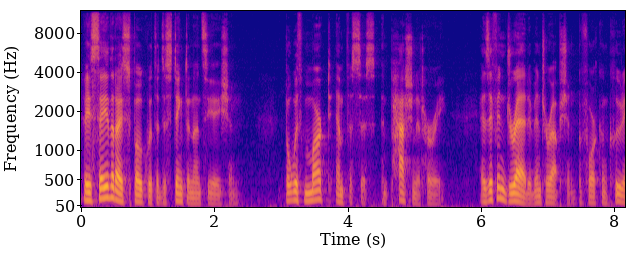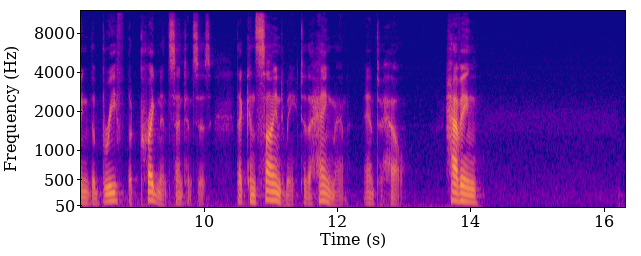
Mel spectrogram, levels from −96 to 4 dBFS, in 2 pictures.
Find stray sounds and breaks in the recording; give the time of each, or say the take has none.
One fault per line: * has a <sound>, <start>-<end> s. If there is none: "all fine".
all fine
